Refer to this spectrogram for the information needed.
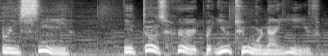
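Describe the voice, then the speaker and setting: A man's voice: fairly high pitch, very animated, slow, warm tone, faint music behind. A man voicing a stern, matter-of-fact boss in a manga dub. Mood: stern, unmoved.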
